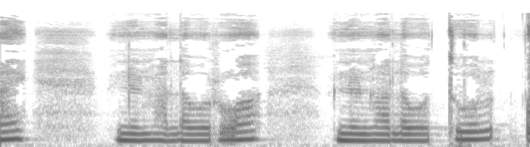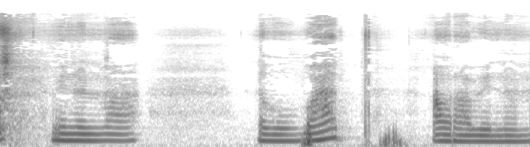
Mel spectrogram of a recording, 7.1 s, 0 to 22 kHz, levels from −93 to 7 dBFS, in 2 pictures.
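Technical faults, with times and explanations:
5.94 to 5.96 s, pre-echo: the codec stayed on a long transform block, consistent with one of about 36 ms, instead of switching to short blocks. Noise sized for a sharp attack therefore leaks 21 ms ahead of it as a hiss about 14 dB up, smearing the onset.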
